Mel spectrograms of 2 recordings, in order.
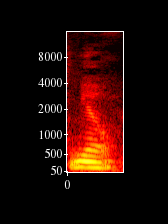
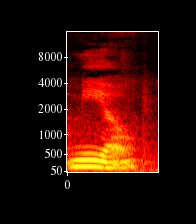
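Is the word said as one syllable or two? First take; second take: one; two. First: The word is said as one syllable. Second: The word is split into two syllables. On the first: The speaker calls it right. "It would be pronounced myo" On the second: The speaker calls it wrong. "not mio"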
